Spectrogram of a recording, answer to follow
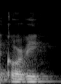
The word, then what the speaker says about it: Corvi: And Jerry the the star hop I was talking about is Epsilon How you say it Corvi? Yeah, Corvi.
